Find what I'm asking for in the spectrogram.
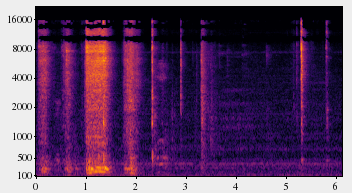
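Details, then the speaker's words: EZGO electric golf cart (PDS) that won't run, about 32 volts: rapid bursts of solenoid clicking in and out, then scattered single clicks; solenoid chattering from a faulty motor controller. "still know it clicks in and clicks out real fast"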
